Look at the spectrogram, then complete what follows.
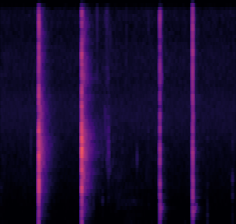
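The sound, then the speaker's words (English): Four sharp percussive hits from hand claps and mouth pops, given as a sequence of sounds for a listener to remember: two in quick succession, a short pause, then two more, with quiet between them and no talking. “Okay, so we had clapping hands and popping your mouth.”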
